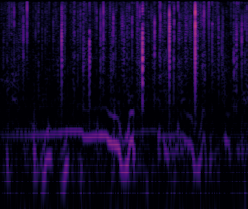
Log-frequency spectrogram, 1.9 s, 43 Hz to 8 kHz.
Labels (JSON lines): {"label": "biophony, cascading saw", "recorder": "SoundTrap 600 or HydroMoth"}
